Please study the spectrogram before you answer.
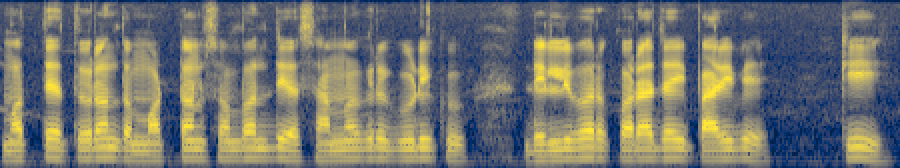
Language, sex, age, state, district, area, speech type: Odia, male, 18-30, Odisha, Kendrapara, urban, read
